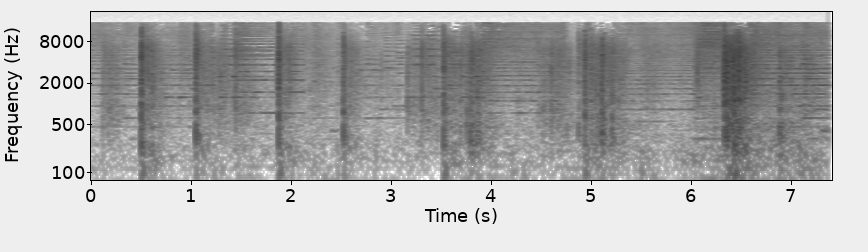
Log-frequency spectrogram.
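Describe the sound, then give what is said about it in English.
TV camera eyes exploding in sparks and smoke make many sharp bangs and crackling pops at irregular intervals. A denser, louder burst comes near the end. “The TV camera eyes both explode in sparks and smoke.”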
